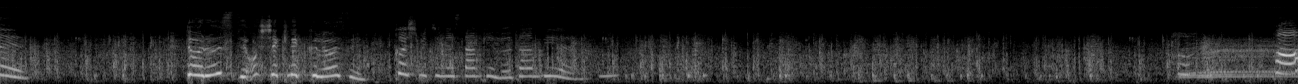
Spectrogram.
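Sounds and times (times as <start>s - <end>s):
speech: 1.9s - 6.3s
train: 11.8s - 12.9s.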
